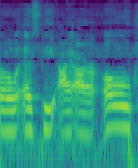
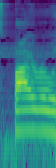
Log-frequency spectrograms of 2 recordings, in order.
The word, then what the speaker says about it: Spiro: head and give him the attorney at expire OS Piro I think their throats by Rose Hearn are sorry pronounced spiro spero but yes those day jay-z you know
